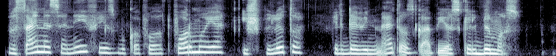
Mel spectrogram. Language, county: Lithuanian, Vilnius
